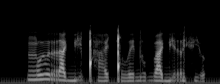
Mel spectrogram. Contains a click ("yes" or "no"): yes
